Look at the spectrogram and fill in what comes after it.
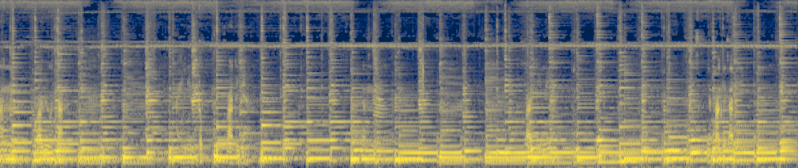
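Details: Plucked guitar-like music with steady harmonic notes and a faint bell jingle; no animal voice is heard. The strummed melody continues throughout, with a thin high tone running behind it.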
